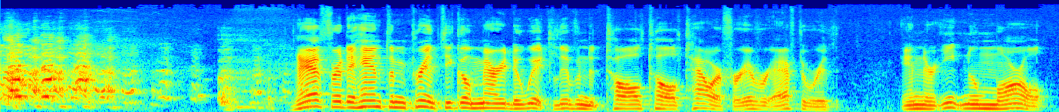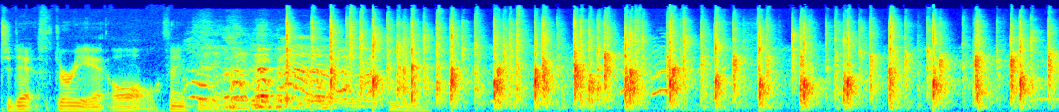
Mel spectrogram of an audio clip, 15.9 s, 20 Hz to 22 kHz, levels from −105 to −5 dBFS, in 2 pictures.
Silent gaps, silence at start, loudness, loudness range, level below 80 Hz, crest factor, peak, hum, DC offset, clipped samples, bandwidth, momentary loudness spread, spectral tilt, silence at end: none; 0 s; -22 LUFS; 6 LU; -64 dBFS; 22 dB; -2 dBFS; none; under 0.1%; under 0.1%; 19 kHz; 14 LU; -3 dB/octave; 0 s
